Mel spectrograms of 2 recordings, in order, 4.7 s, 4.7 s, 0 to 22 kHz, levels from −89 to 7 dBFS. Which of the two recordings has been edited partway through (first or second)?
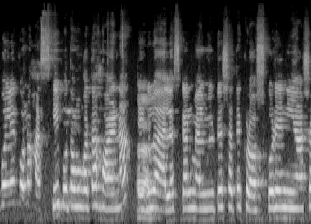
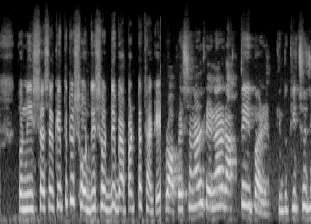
second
